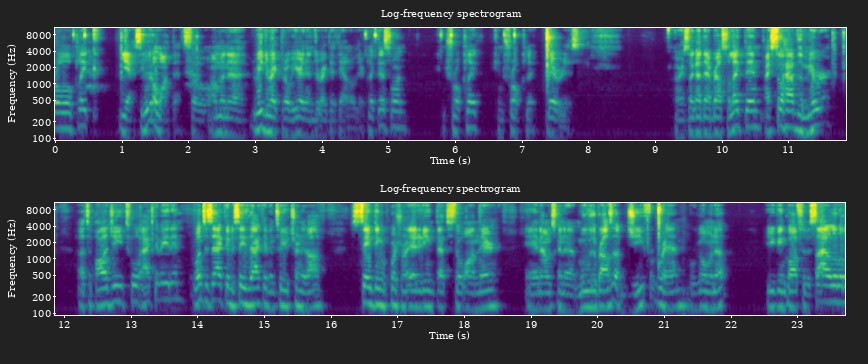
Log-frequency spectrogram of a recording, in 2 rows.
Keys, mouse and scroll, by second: 4.6-8.7 drag, 11.6 n, 13.0 n, 20.7 g.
